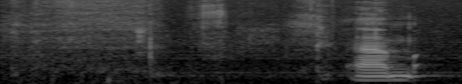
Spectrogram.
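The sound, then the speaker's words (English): Pen scratching as equations are written down, faint, short strokes at a quiet level, with a brief voice near the end. “I will also just quickly write down that with writing E equals gamma m and p,”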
